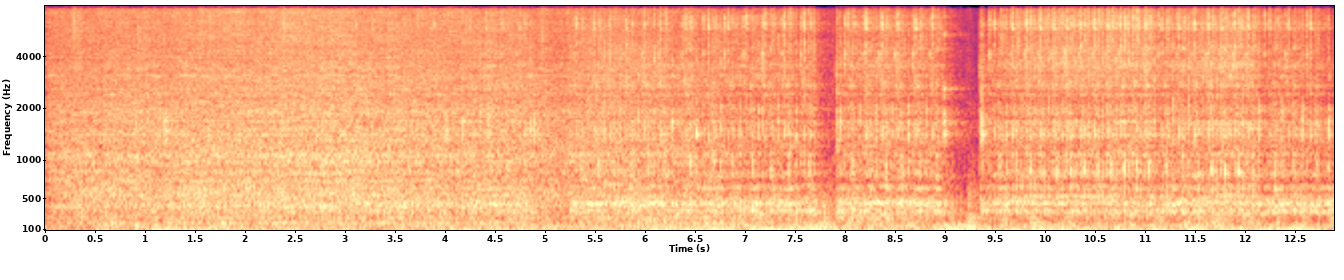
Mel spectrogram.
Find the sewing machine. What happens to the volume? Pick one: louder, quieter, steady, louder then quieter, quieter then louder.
louder.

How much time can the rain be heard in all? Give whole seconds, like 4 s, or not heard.
7 s.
